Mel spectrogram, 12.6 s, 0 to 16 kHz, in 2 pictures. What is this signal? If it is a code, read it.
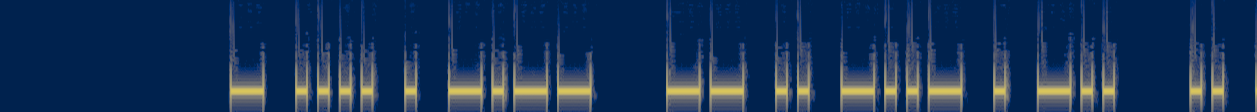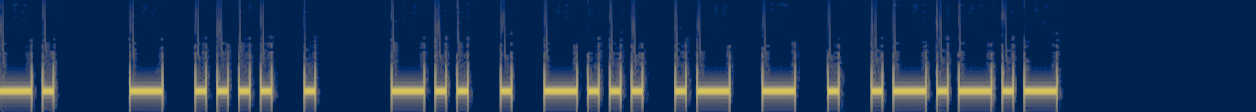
Morse code, heard as a keyed tone, about 22 wpm, 700 Hz. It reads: THEY MIXED IN THE DEBATE.
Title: Sentences from Top 1500 Words 22wpm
